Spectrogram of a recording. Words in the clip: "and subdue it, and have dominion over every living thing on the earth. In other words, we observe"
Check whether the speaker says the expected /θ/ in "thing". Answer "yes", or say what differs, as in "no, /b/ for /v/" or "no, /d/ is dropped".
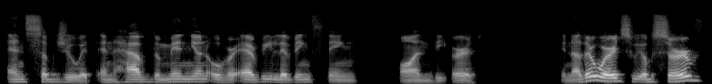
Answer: yes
